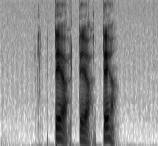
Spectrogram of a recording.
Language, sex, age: Danish, male, 19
